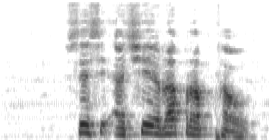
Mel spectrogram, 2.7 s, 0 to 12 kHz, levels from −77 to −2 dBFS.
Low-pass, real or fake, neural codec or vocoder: 10.8 kHz; fake; vocoder, 44.1 kHz, 128 mel bands every 512 samples, BigVGAN v2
